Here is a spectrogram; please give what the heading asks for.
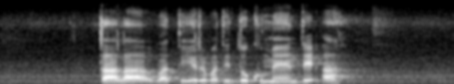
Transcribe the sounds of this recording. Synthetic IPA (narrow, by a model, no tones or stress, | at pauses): talaβatiɾ̤iβatidokʰumɛntʼɛ̰ʔa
